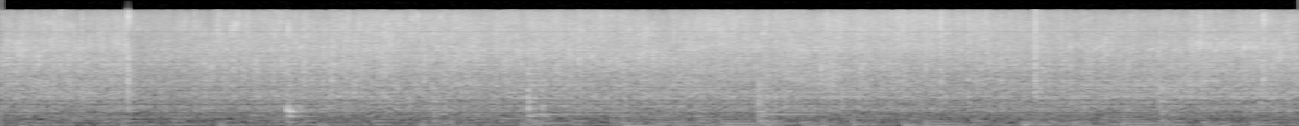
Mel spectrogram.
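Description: Chicken livers and sliced onions sizzling steadily in hot oil in a non-stick karahi, being fried to cook off their rawness. A spatula stirs them, with a few light taps on the pan about one and two seconds in.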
